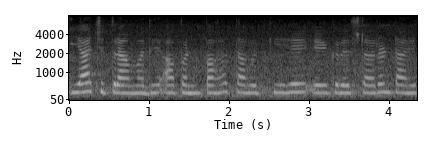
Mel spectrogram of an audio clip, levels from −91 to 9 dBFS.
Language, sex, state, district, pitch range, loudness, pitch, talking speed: Marathi, female, Maharashtra, Pune, 265-290 Hz, -32 LUFS, 275 Hz, 140 wpm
